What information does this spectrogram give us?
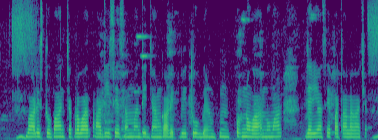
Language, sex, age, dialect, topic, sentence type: Magahi, female, 60-100, Northeastern/Surjapuri, agriculture, statement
